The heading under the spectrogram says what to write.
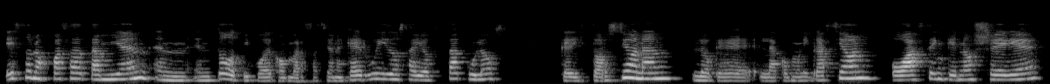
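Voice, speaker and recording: A woman's voice: on the high side, expressive, measured pace. A woman with an Argentine accent, a podcast guest, explaining ideas in a casual way and thinking aloud with fillers. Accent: Argentine Spanish. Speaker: podcast guest, communication speaker. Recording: slightly dull lo-fi audio.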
